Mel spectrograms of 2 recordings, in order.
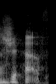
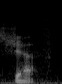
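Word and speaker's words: Geoff: how else is that it's a g it's jeff i texted you it's jeff g-e-o-f-f that's jeff it could be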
